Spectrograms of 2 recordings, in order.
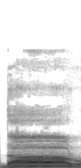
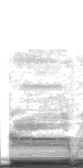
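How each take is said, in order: First: দার with light front D, drawn out; thin dal. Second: দর loud, with heavy rounded D; thick dad. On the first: Teacher giving an example, দার with thin D. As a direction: keep দার open, tongue tip at upper teeth. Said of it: "দালটা হবে পাতলা". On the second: Teacher tackling the hard letter, দর with thick D. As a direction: thicken দর with tongue side at upper molars. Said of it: "দদ মোটা হবে". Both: Shown as a demonstration.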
